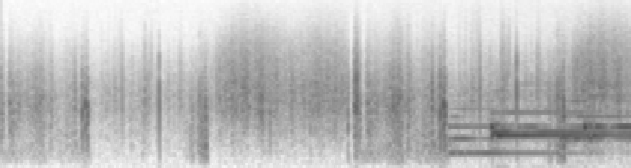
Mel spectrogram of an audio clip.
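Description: Scratchy old-record surface noise, a steady hiss with scattered crackles and pops, at the start of a song recording made to sound like an old record. About three seconds in, instrumental music begins over it with steady held notes.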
